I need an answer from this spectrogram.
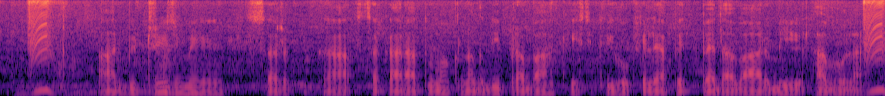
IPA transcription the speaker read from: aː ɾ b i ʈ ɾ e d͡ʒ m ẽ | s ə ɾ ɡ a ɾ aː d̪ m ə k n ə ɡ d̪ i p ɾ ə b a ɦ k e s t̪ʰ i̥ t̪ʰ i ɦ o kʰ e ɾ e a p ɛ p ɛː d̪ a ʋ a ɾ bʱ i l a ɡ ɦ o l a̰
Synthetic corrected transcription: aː ɾ b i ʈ ɾ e d͡ʒ m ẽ | s ə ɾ k a ɾ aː t̪ m ə k n ə ɡ d̪ i p ɾ ə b a ɦ k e s t̪ʰ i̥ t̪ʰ i ɦ o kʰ e l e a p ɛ p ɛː d̪ a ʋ a ɾ bʱ i l a ɡ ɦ o l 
